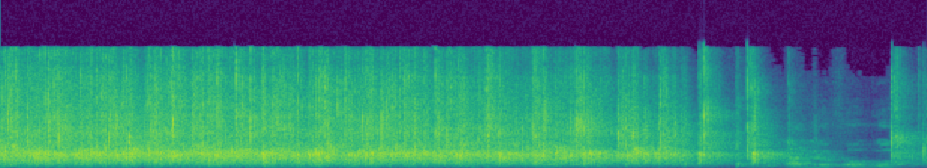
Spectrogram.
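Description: A group of performers clap their hands, in a lively burst of applause that fades away.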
